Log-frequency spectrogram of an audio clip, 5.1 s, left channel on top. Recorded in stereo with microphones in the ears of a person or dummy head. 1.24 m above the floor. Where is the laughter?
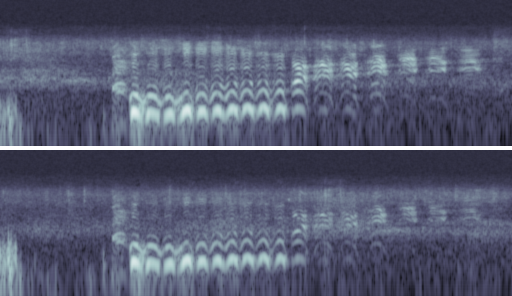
5° left (ahead or behind); by 5.0 s 45° left (ahead or behind).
